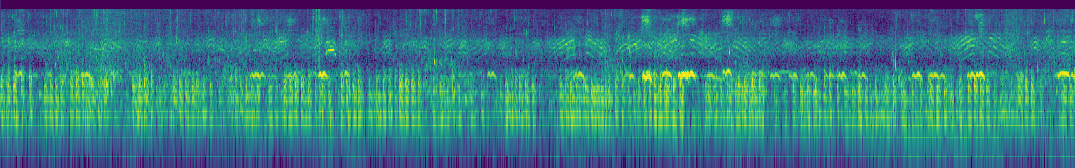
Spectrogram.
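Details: Dense flock of migrant ducks wintering at Nagahama, Lake Inawashiro, Japan, on a fine morning. Continuous rapid pattering chatter from many birds, with a few clearer call notes standing out.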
